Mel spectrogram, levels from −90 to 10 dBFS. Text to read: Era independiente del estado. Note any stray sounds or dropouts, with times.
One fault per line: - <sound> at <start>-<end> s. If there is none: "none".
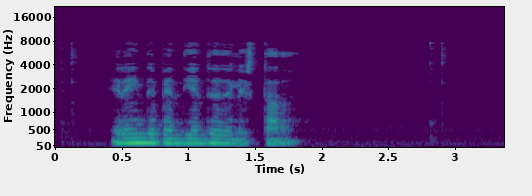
none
